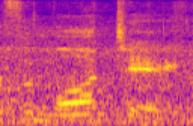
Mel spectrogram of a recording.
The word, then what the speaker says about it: Performante: Can pronounce. It's Italian. So Performante.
